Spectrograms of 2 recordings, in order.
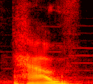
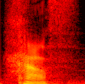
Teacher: the strong form is have with a V sound. The weak form is half with an F sound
